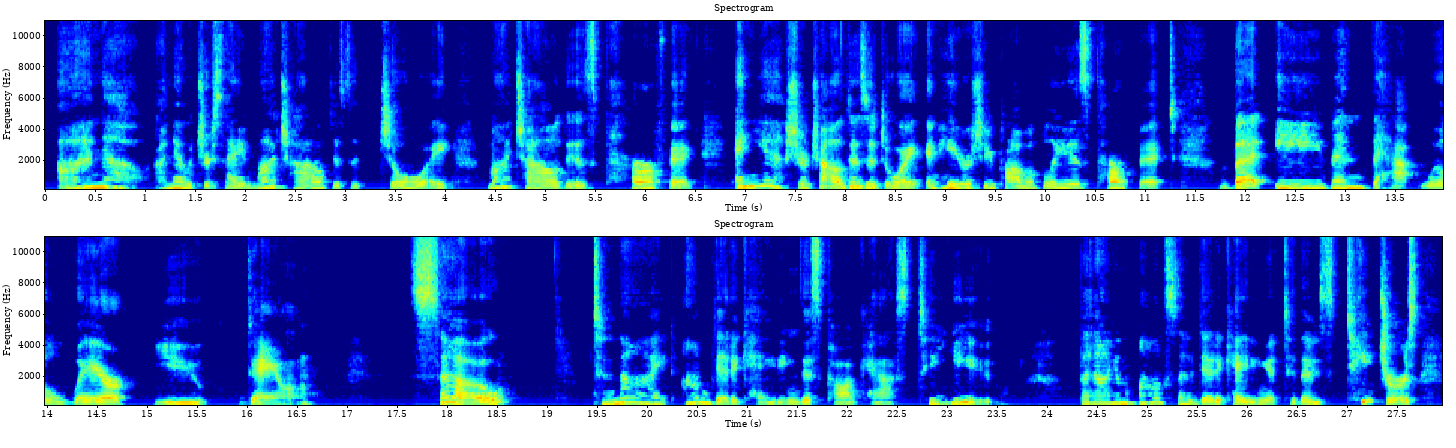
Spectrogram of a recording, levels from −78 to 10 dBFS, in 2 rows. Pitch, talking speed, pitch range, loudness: 200 Hz, 115 wpm, 155-235 Hz, -24 LUFS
